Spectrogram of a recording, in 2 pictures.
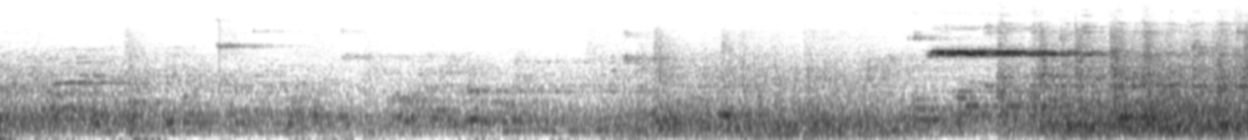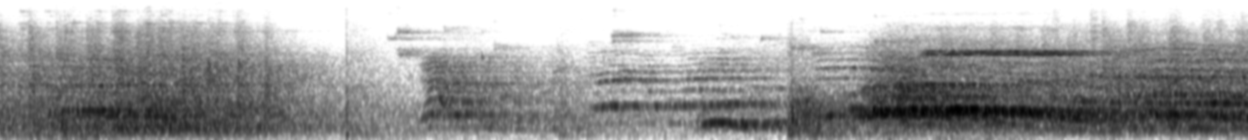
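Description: Volleyball rally in a large gymnasium: a ball bouncing, then a whistle about seven seconds in and players' and spectators' shouts that build through the rally. Louder shouting with another whistle near the end as the point is won.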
